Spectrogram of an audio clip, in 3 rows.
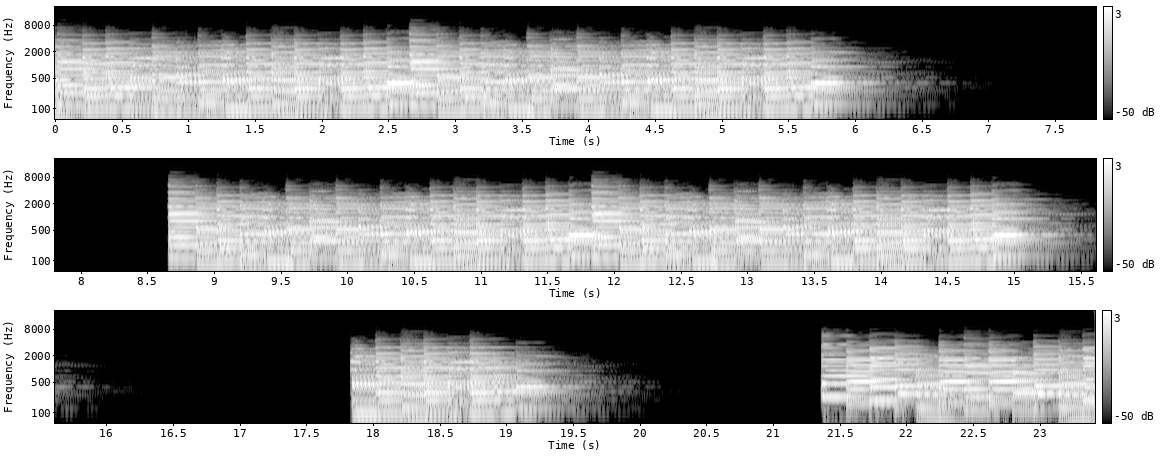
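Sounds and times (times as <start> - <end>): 
jazz piano miniature: 0.0 - 6.2, 8.7 - 15.4, 17.9 - 19.6, 21.5 - 23.4.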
